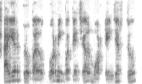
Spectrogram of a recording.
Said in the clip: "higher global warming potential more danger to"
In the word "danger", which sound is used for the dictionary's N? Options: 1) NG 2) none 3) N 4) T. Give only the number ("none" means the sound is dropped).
3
